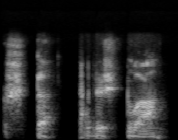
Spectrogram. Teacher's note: whenever you get a sh followed by a ta, both become retroflex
